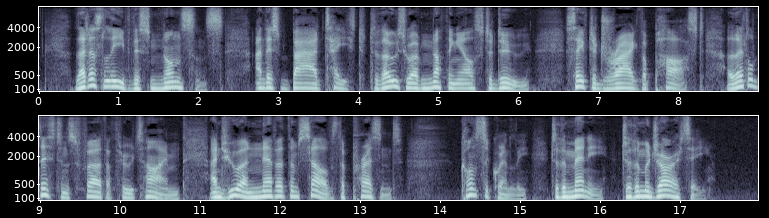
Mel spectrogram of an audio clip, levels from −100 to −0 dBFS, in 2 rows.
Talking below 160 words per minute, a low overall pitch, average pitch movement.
Yes: slow, 135 wpm; low, 125 Hz; average, 4.7 semitones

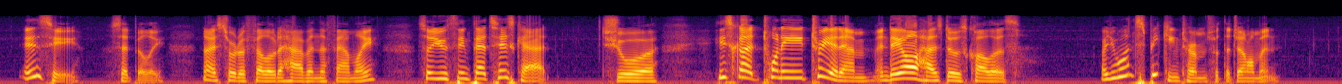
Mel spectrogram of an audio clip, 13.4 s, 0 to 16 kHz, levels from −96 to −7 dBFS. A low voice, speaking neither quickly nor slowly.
No: medium, 165 Hz; average, 180 wpm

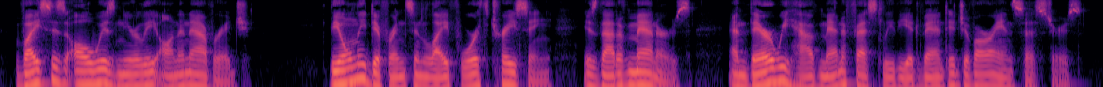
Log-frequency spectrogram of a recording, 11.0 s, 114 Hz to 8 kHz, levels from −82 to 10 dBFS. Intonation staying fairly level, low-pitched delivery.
No: average, 4.3 semitones; low, 105 Hz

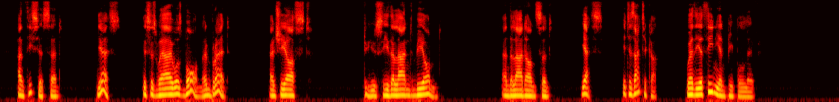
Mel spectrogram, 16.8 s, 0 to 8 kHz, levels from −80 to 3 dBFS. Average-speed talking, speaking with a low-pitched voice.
No: slow, 120 wpm; low, 125 Hz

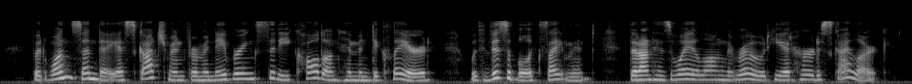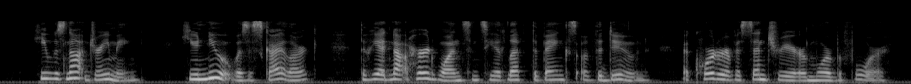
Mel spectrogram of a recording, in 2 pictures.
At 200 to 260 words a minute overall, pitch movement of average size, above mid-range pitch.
Yes: fast, 205 wpm; average, 4.1 semitones; high, 210 Hz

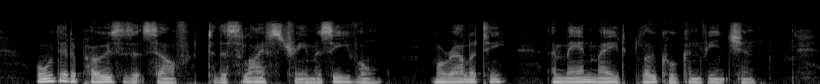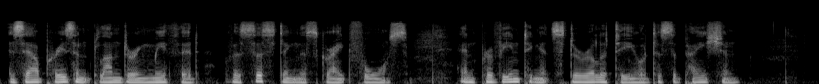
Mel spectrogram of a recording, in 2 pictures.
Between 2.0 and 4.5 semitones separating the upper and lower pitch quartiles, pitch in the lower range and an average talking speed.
No: average, 2.7 semitones; low, 100 Hz; slow, 115 wpm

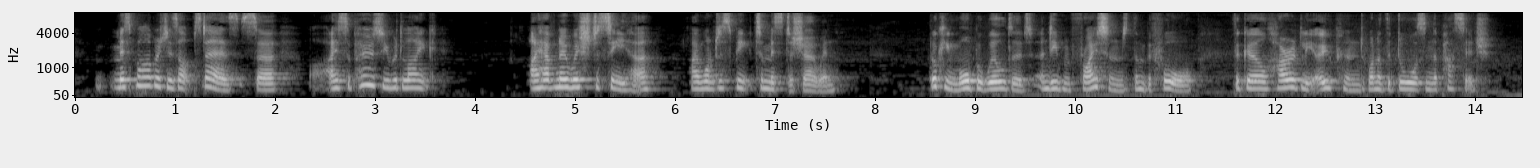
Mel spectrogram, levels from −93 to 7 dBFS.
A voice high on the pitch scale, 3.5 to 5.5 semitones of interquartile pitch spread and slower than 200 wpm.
Yes: high, 215 Hz; average, 3.8 semitones; average, 180 wpm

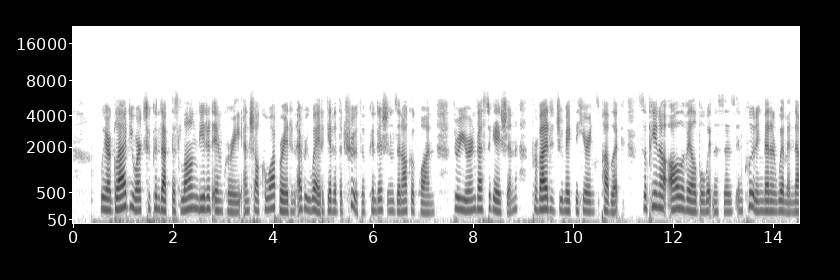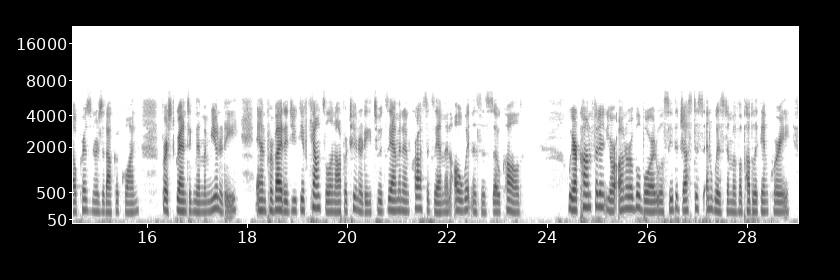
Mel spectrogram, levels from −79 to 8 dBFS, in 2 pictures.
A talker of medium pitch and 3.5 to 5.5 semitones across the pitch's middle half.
No: medium, 175 Hz; average, 3.1 semitones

